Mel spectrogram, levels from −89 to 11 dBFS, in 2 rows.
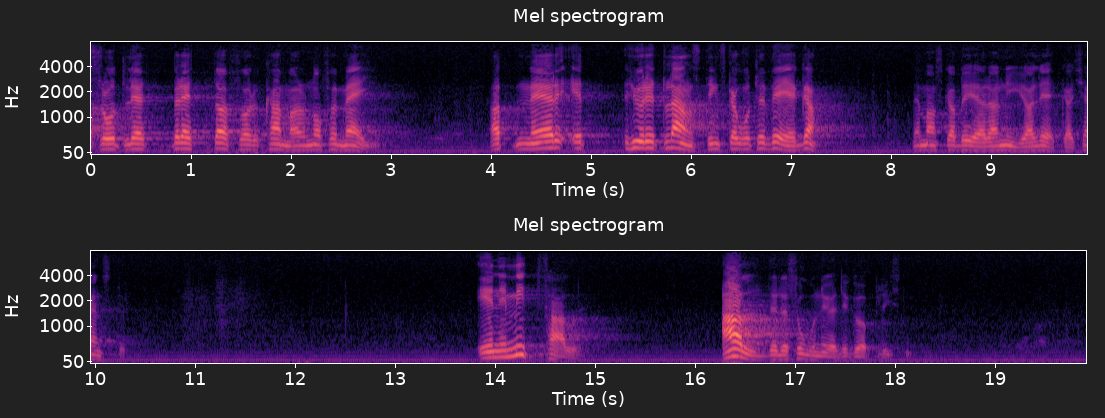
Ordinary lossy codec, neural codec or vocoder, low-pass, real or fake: none; none; none; real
